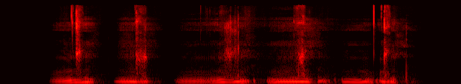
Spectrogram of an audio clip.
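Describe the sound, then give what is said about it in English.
A male dog growls and grumbles in a series of five low, rumbling bursts with short gaps, fairly loud, ending in a softer whine-like grunt. “Yeah, woof for me. Good boy. Good boy.”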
